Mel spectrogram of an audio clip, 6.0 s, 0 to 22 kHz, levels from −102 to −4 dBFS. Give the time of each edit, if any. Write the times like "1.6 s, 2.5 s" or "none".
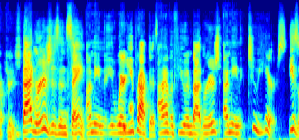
1.7 s, 3.2 s, 4.4 s

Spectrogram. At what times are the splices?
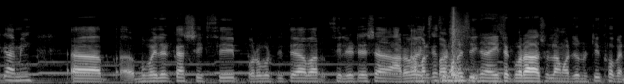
4.4 s

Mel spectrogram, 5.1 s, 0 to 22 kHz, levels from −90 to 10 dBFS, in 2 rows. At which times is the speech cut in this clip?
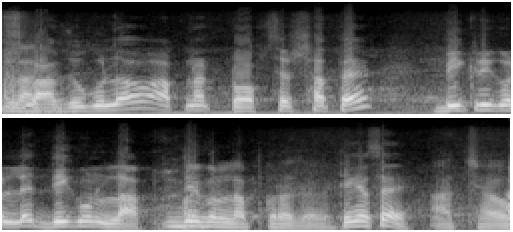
none

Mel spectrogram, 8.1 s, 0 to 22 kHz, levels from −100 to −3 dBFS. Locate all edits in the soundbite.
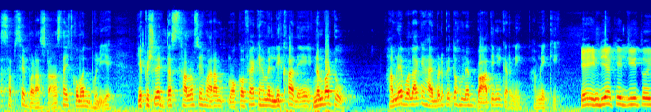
3.9 s, 7.1 s

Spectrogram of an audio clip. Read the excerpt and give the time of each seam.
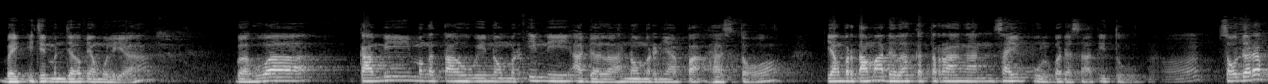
none

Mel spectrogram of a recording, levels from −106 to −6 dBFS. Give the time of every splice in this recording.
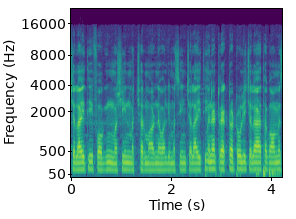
2.8 s

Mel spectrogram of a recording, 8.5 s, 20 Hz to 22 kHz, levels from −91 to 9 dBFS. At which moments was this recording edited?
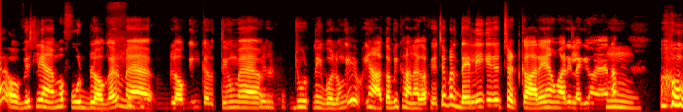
none

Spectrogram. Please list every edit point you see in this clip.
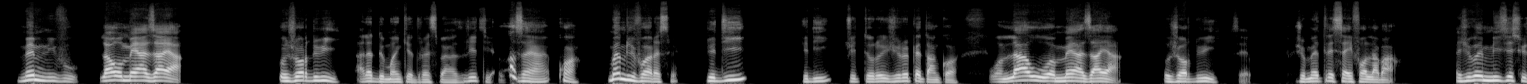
none

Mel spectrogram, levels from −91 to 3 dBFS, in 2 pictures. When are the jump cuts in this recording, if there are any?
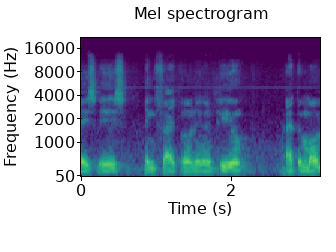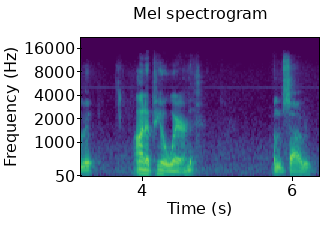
none

